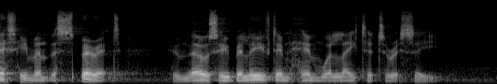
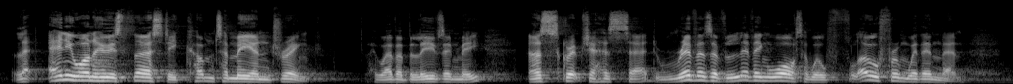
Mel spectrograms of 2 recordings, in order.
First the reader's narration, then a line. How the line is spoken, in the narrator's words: Jesus said in a loud voice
